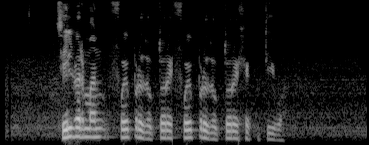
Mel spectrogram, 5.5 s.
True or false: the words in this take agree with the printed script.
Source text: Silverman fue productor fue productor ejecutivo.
true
